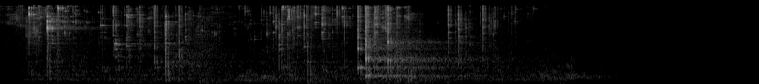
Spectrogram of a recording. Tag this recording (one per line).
crackle
crunch
crush
drop
eggshell
ice
splinter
